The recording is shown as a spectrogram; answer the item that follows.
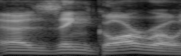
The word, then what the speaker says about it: Zangaro: and this is from Dave Zhang zangaro is how you say his name and he kind of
